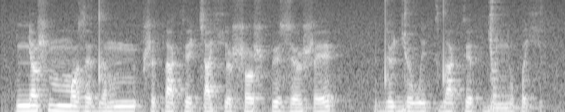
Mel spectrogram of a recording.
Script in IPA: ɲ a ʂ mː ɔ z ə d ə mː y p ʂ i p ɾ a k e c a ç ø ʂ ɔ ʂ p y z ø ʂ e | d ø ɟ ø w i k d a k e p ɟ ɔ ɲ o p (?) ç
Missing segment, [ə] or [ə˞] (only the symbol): ə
